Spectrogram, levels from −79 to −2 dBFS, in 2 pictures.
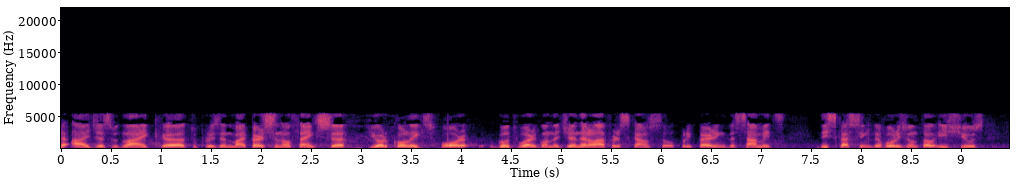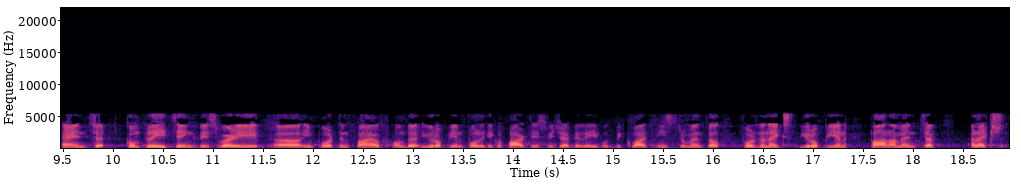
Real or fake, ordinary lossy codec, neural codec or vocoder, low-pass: real; none; none; 5.4 kHz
